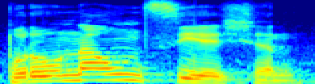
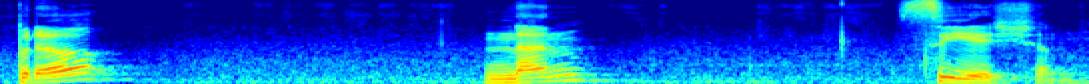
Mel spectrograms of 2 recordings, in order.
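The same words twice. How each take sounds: First: Wrong take, प्रोनाउंसिएशन as "pro-NOWN-see-ay-shun"; wrong pronunciation. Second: Slowly and carefully, प्रोनंसिएशन as "pro-nun-see-AY-shun"; drawn out, प्रोनंसिएशन with "nun" not "nown"; correct pronunciation. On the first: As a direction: say प्रोनाउंसिएशन with "nown", the common mistake. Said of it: "ये बिल्कुल प्रोनाउंसिएशन नहीं है". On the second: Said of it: "इसको कहते हैं हम". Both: Shown as a demonstration.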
